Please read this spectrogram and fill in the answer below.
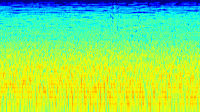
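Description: Steady rushing noise of strong wind carrying the roar of the tornado. It is even and unbroken throughout.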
